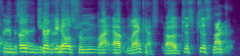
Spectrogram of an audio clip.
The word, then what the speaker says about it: Lancaster: Turkey Hill's from Lancaster. Just Oh, you almost said it right. Lancaster. I stopped. There you Lancaster. go. You stopped yourself.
